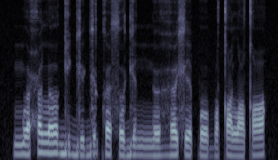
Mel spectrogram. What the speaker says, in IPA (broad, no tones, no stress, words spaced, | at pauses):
mʊħʊ lɤ ɡiɡʲɵɡʲɔ kœsʊɡʲa nːɵ ɦœxʲa pobə tˤœlʊtˤa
